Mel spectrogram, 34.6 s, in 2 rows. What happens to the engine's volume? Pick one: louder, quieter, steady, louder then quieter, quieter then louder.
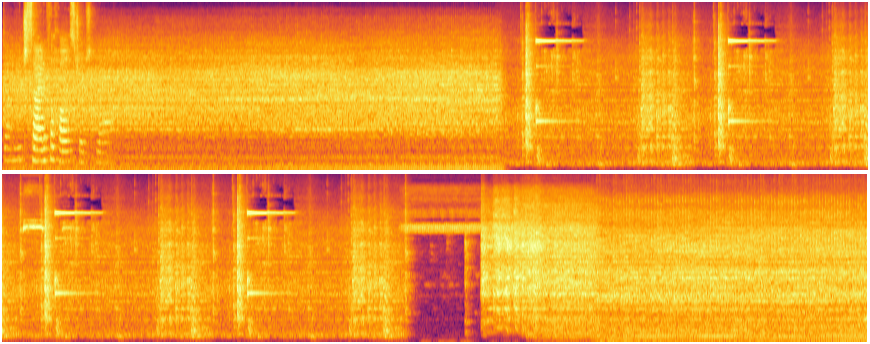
louder.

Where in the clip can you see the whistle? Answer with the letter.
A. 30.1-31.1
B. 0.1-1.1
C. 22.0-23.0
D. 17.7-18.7
D.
